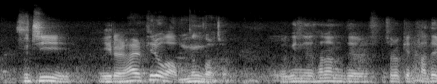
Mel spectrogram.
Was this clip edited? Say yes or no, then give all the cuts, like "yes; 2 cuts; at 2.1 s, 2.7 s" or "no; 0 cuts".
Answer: yes; 1 cut; at 2.6 s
